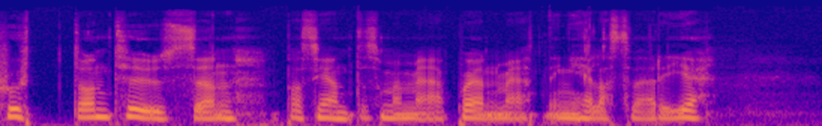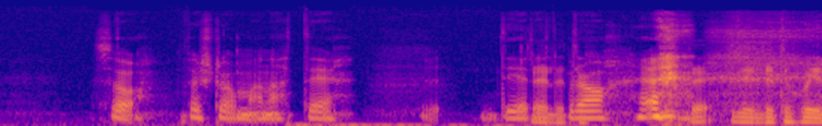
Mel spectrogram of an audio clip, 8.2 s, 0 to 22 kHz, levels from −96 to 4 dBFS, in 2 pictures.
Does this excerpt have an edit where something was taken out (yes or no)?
no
